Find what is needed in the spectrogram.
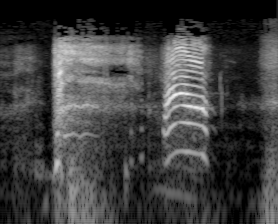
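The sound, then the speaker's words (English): A cat meows twice, loud and drawn out, with a short pause between, then gives a fainter, briefer sound. “The cat's in the oven.”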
